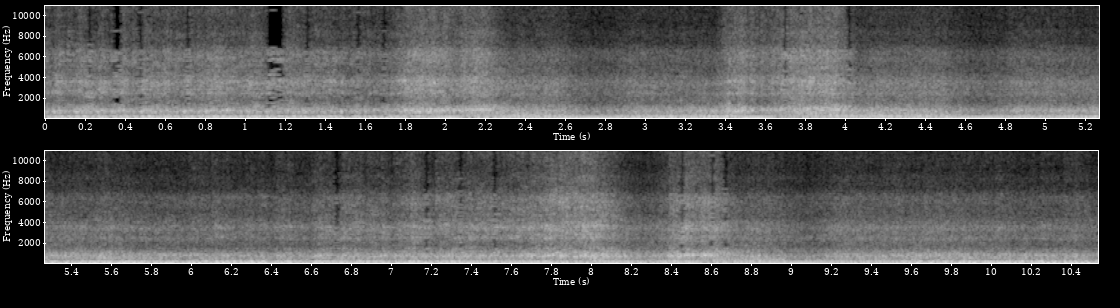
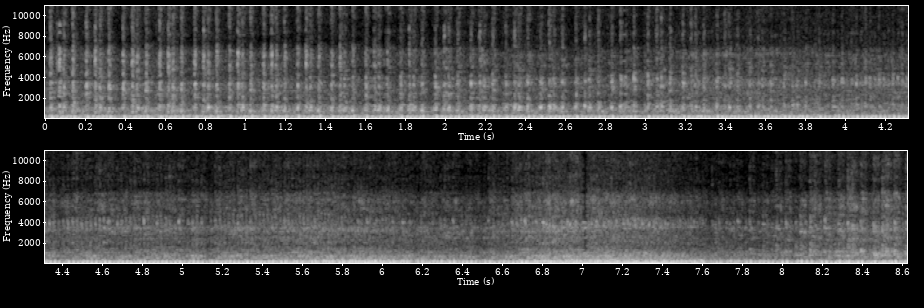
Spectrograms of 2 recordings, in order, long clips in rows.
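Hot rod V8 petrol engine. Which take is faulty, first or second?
second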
